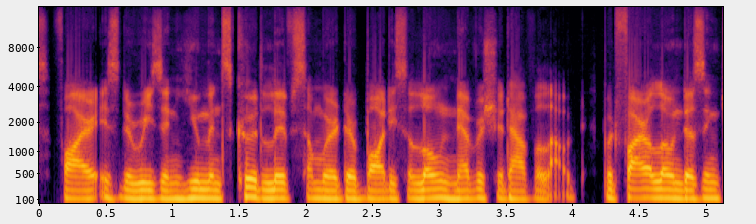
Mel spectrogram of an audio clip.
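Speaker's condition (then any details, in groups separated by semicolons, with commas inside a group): No condition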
